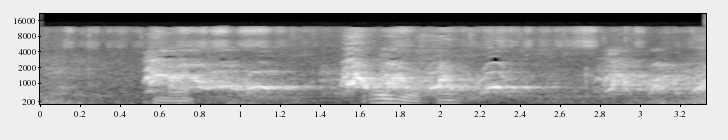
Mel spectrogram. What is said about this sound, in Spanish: Dios mío, un perro patada, Lola. Vámonos, vámonos.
